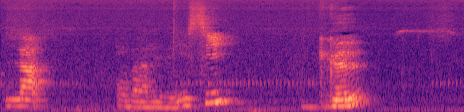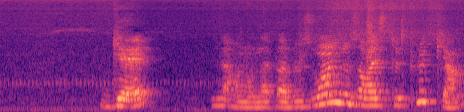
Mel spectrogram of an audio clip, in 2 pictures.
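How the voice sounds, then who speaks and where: A woman teacher giving a dictation to young pupils, pausing between syllables and speaking slowly and clearly. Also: mid-range voice, sing-song. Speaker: primary school teacher. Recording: echoey room, voice from a distance, faint hiss.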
